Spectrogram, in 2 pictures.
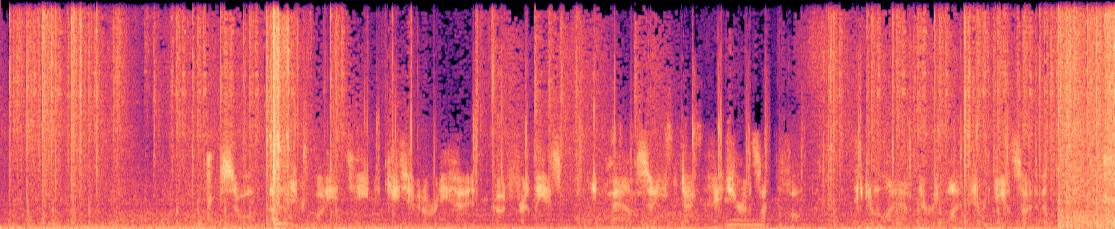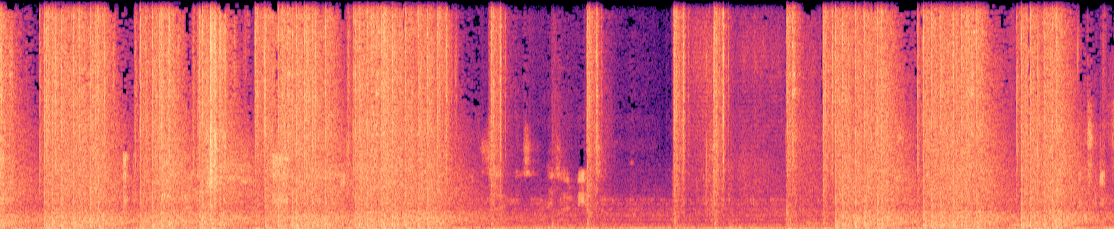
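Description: A helicopter's rotor thumps and drones steadily throughout.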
